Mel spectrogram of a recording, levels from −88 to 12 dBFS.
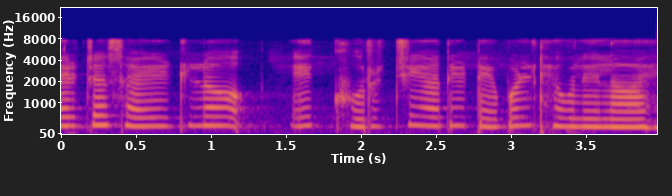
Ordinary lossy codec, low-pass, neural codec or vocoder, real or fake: none; none; none; real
